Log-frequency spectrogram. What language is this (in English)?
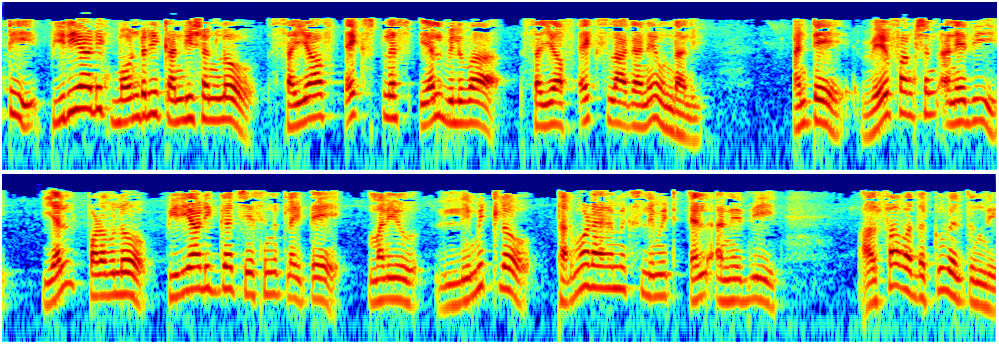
Telugu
